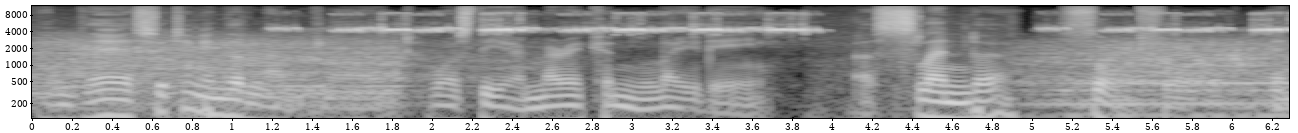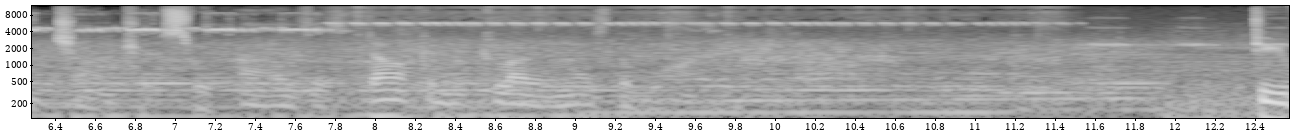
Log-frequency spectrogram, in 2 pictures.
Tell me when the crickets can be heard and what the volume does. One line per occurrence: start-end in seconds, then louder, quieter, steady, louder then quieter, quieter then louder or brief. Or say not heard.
0.0-12.5 quieter.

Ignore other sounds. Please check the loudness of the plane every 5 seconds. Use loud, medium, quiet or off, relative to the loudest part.
medium, loud, loud.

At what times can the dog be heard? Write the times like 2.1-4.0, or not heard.
not heard.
